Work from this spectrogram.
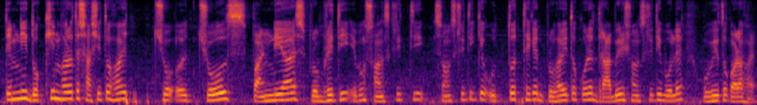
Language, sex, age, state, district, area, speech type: Bengali, male, 30-45, West Bengal, Paschim Bardhaman, urban, spontaneous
